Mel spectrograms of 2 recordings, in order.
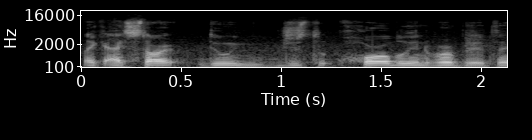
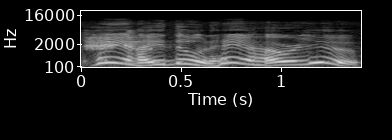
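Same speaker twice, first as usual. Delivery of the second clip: very high, loud, put-on fake-friendly voice; 6 dB louder than usual. Retelling a comedy skit about fake people at parties: imitating a fake friendly greeting. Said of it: "people who are fake and, and it makes you fake".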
